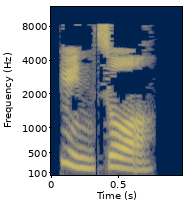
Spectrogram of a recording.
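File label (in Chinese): "运作", Mandarin Chinese; hsk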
